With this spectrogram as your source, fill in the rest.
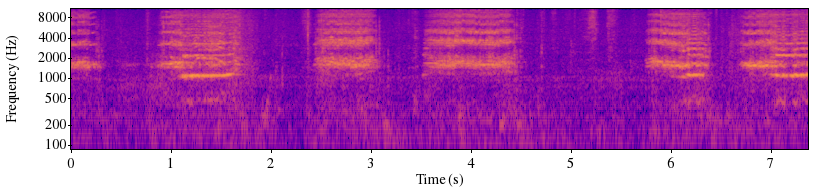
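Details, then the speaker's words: Chevrolet Avalanche demolition derby car after a derby, with the driveshaft turned by hand at the transmission: squealing groans come about every second as something rubs inside the transmission; internal transmission damage is suspected, not confirmed. "that does not sound good in there oh that does not sound good inside that transmission"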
